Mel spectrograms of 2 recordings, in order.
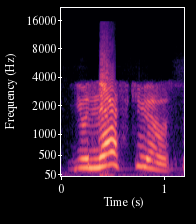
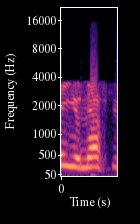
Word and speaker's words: Ionescu: Ionescu. – Sabrina Ionescu.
